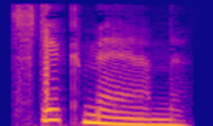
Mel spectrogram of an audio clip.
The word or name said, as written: stickman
